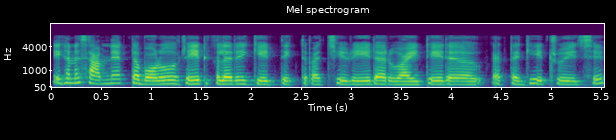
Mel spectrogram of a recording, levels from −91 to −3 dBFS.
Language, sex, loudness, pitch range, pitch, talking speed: Bengali, female, -18 LUFS, 180-220 Hz, 195 Hz, 195 wpm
